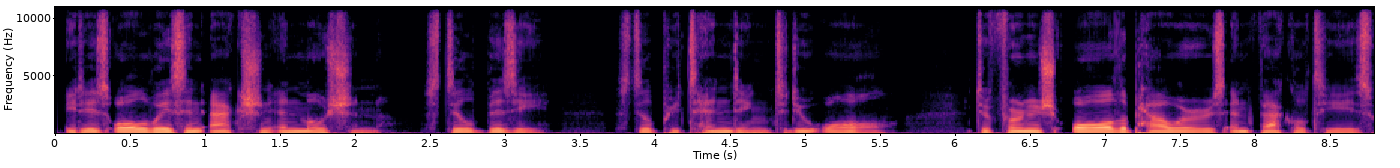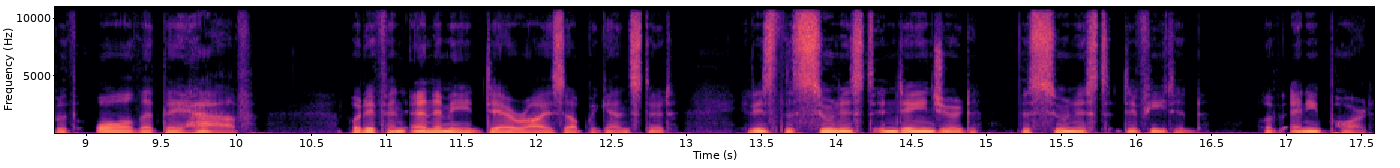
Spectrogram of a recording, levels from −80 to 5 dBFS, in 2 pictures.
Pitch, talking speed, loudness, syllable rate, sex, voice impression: 105 Hz, 155 wpm, -19 LUFS, 4.6 syllables/s, male, masculine, adult-like, tensed, hard, clear, cool, intellectual, sincere, calm, wild, slightly lively, slightly strict, modest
